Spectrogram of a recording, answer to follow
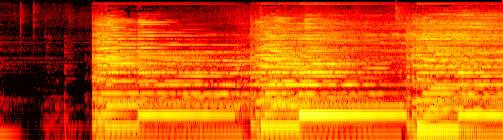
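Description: A live band's music dies away into about a second of near silence, then comes back in all together about two seconds in: a strummed acoustic guitar with sustained, effects-laden droning chords that shift every couple of seconds.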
